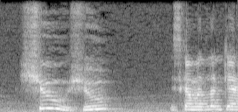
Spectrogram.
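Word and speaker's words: shū: Side में देखें SHU, शू। ये चाइनीज वर्ड है, इसको कैसे प्रोनाउंस करेंगे, जिस तरह हम बोलते हैं जूते को इंग्लिश में शू, एक जूते को कैसे बोलते हैं, शू, SHU, शू।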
